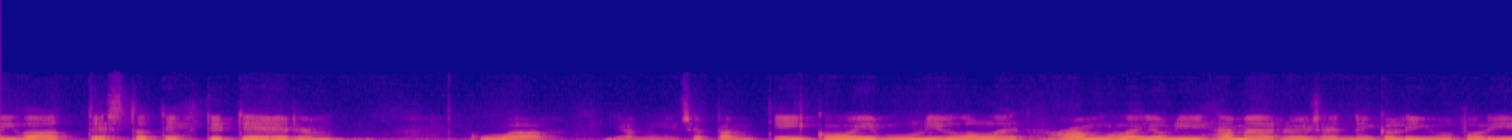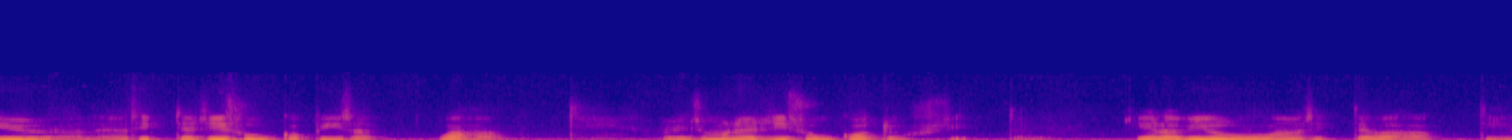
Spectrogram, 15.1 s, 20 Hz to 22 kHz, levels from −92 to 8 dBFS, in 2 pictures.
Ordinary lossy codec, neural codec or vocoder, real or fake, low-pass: none; codec, 24 kHz, 0.9 kbps, WavTokenizer, small release; fake; 10.8 kHz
